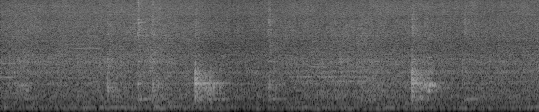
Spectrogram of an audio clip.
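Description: Chicken pieces sizzling in hot oil in a metal karahi while being stir-fried with a spatula. The spatula scrapes and knocks against the pan a few times.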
